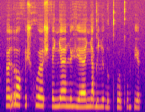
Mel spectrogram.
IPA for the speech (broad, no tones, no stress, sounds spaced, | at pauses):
œ r ɔ h y ʃ xʷ œː ʃ h e ɲ ɛː n y vʲ ɛː ɲ a ɡ ə ʎ ø ɡ ə kʷʰ œ kʷʼ i ɡ pʲ ø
